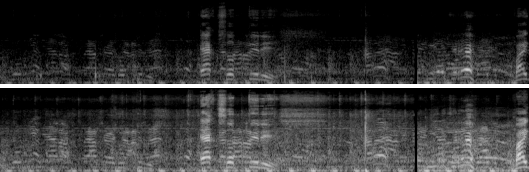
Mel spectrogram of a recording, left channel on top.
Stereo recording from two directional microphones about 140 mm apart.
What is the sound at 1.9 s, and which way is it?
Speech, 10° left (ahead or behind).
